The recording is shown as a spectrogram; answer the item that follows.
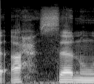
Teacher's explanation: सीन को बारीक सीटी से अदा करेंगे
